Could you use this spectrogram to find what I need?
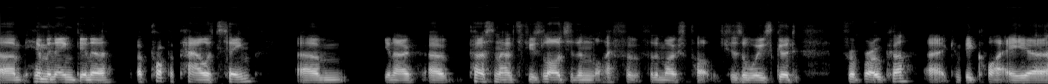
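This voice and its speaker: A man speaks with a British accent. His voice is fairly low, in a monotone, flat delivery. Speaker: property auction investor speaker. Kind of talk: online presentation. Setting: video call. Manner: fast.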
